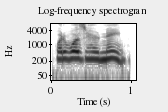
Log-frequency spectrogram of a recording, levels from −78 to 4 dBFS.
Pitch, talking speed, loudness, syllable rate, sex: 250 Hz, 225 wpm, -16 LUFS, 4.7 syllables/s, female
